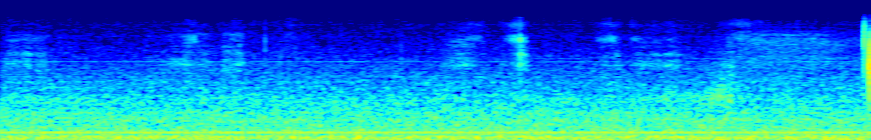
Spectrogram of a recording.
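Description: Near silence: faint, scattered strokes of a marker writing on a whiteboard, over a steady low hum.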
